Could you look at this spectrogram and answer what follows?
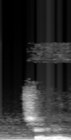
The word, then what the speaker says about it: Shyamalan: sabemos eh, que el tipo de cine de Shyamalan, ¿cómo se dice, amigo? Shyamalan, sí.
